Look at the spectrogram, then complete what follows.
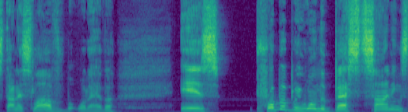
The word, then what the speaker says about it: Stanislav: stanislav which interesting that everyone calls him Stannis because actually that name if you go to easn Europe is pronounced stanislav but whatever is probably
